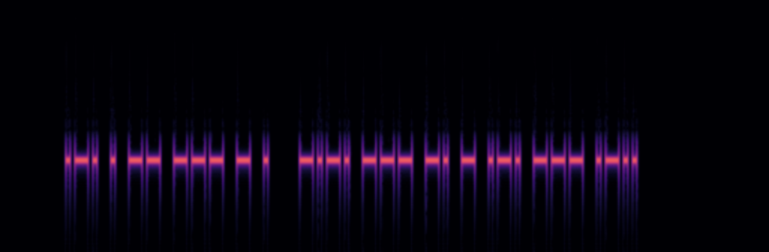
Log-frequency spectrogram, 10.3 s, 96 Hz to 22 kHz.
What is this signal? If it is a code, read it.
Morse code, heard as a keyed tone, about 20 wpm, 700 Hz. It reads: REMOTE CONTROL
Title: Easy Words - Speed-Racing with Hints - 20wpm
